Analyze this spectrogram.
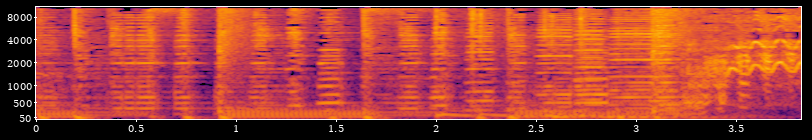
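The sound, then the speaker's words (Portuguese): A horse lets out a loud whinny that rises and trembles into a shaky, wavering neigh at the end, heard over a dense, busy background. “Relincho, mas que baita fusarqueira.”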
